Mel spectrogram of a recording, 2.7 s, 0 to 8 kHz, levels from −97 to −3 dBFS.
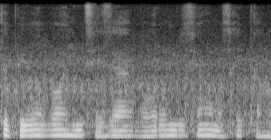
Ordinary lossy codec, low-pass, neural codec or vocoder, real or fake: none; 7.2 kHz; none; real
